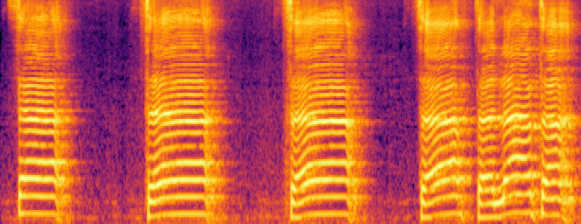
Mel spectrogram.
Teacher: اور عرب ثا کو تا تھا کہہ کے بھی پڑھتے ہیں اور عرب کا یہ پڑھنا بھی درست ہے، لیکن صحیح تلفظ یہ ہے زبان کی نوک اوپر کے دانتوں کے کنارے پر لگتی ہیں اور زبان کا تھوڑا حصہ باہر نکلا ہوتا ہے اور ہلکے سے ہوا کے پھونک کے ذریعے آپ اس حرف کو ادا کرتے ہیں، جیسے ثا ثا ثا ثا ثلاثہ.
